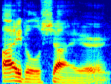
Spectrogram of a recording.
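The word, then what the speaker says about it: Idyllshire: Yeah, like ideal.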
